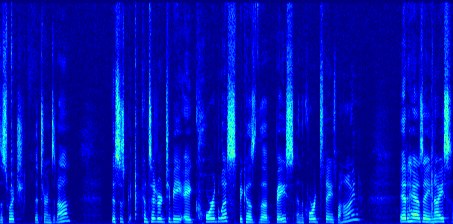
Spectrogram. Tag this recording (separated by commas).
Speech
